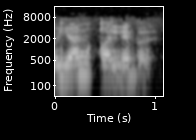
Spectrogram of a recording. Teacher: the ba sakin, which will be vibrated, or a jerking sound will be produced. So yanqalib. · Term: qalqala rule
